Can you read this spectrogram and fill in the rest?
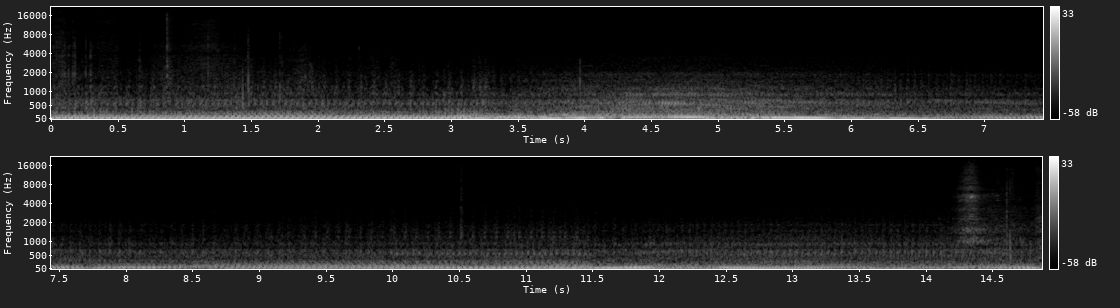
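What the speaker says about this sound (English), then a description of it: "It's got a little bit of a rough idle to it" Turbocharged Cadillac engine idling roughly, a steady deep rumble with slight uneven surges, close and continuous throughout with no talking.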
